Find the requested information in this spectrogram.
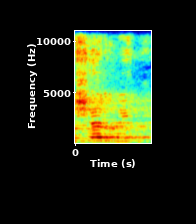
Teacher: bacanya pertengahan antara samar dan juga itu ada dengungnya seperti itu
